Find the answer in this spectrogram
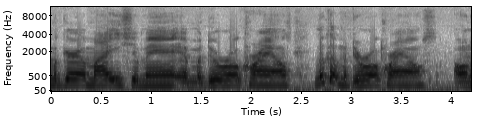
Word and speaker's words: Maduro Crowns: this is from a girl Maisha man at Maduro crowns look at Maduro crowns on uh on Instagram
